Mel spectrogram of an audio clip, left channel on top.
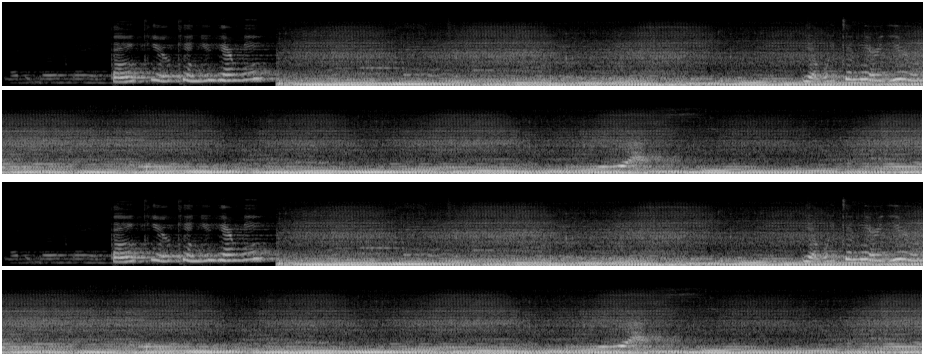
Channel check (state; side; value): identical; both; correlation 1.00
